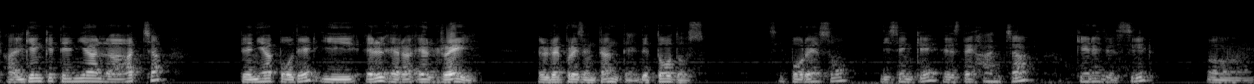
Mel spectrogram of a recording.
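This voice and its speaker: Slow patient male language teacher. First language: Korean. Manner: slow and patient, repeats words, checks with "¿sí?". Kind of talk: language lesson. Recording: dull low-fi audio with faint hum.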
